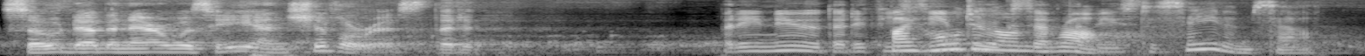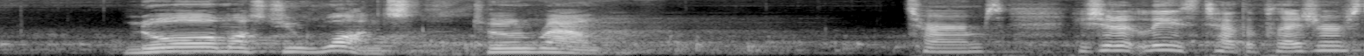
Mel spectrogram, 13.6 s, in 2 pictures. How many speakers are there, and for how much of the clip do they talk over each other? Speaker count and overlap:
4, about 11%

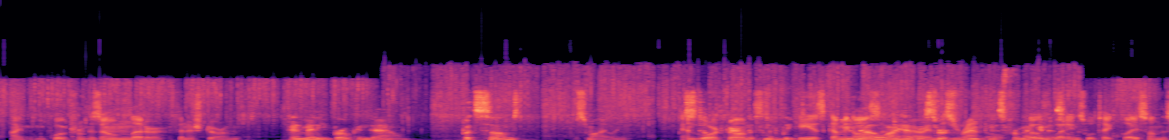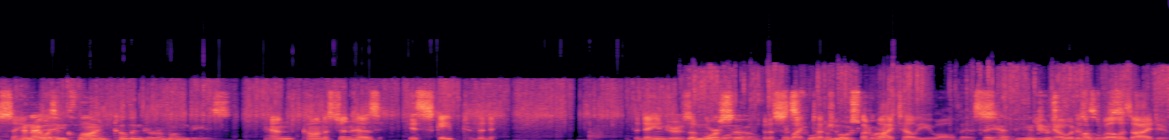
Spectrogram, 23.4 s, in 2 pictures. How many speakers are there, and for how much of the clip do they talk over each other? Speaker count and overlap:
2, about 35%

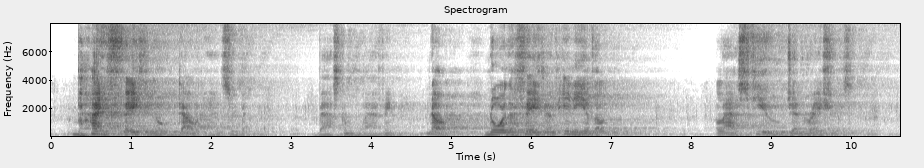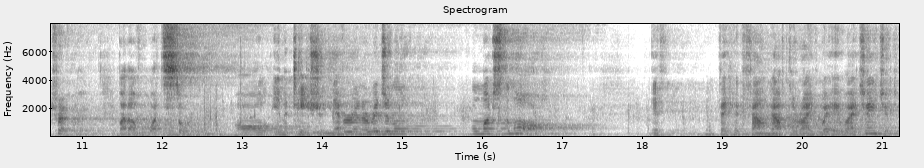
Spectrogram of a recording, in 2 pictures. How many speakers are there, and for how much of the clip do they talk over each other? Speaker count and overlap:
1, no overlap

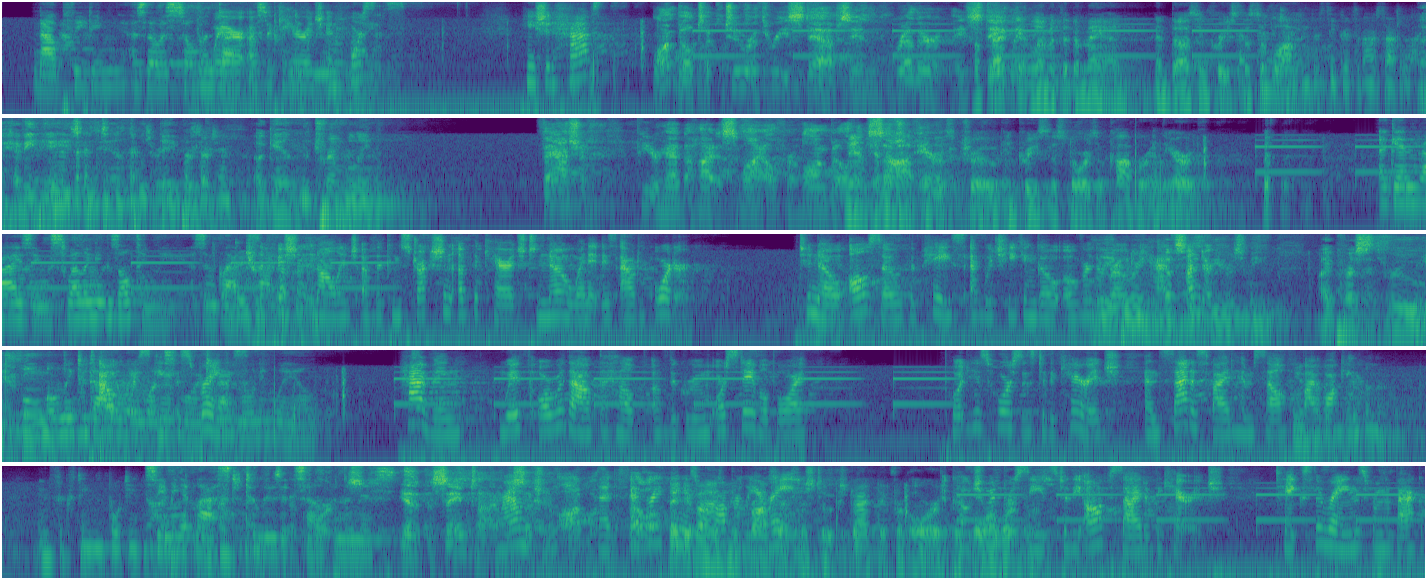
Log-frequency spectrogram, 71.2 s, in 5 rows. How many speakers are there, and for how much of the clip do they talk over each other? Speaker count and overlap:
6, about 28%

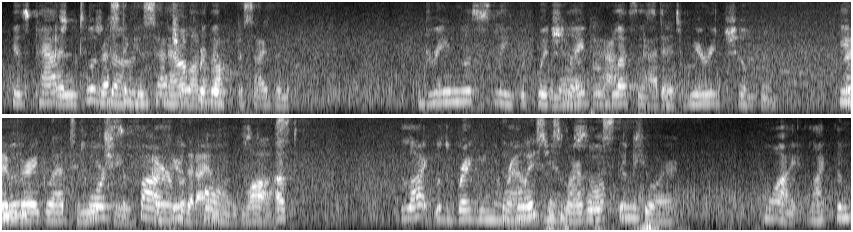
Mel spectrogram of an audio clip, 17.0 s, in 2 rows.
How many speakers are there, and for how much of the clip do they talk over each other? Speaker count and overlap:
2, about 42%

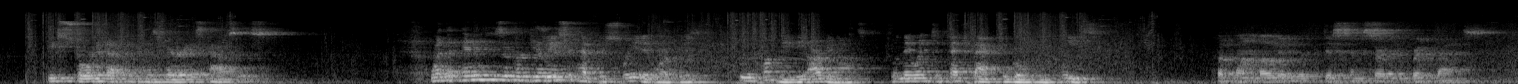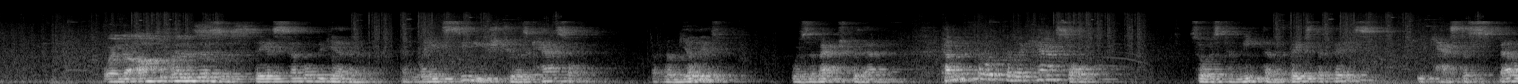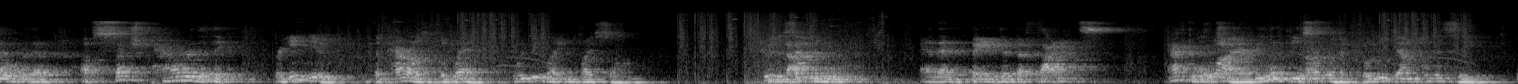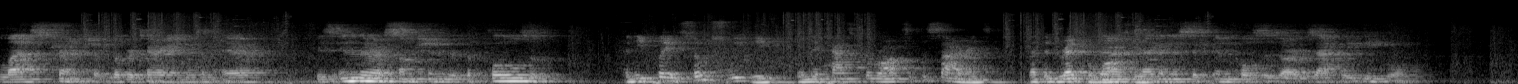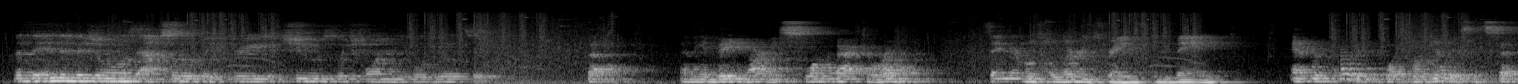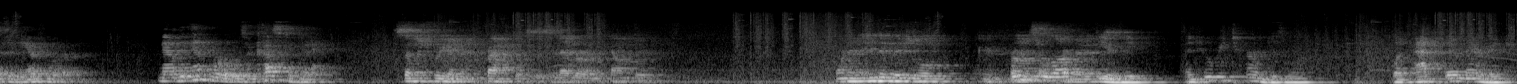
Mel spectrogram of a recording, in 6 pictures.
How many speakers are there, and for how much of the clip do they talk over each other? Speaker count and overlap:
3, about 6%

